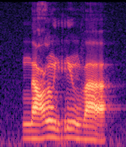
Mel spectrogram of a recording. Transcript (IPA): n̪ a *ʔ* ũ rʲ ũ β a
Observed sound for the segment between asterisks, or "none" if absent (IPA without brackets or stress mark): ʕ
